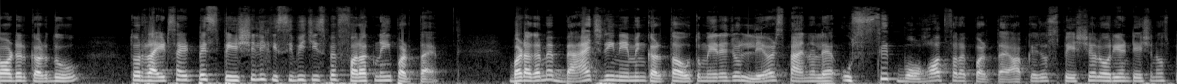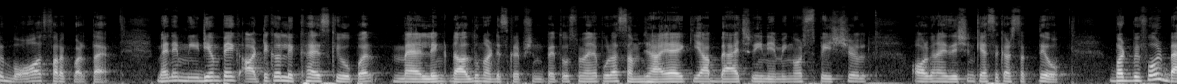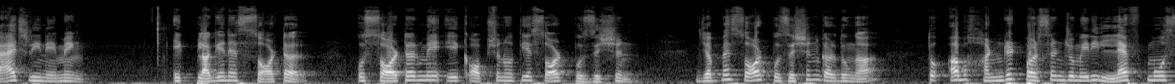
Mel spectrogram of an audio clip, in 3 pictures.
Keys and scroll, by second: 24.6 super+/, 25.1-26.2 typing.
